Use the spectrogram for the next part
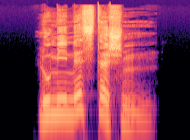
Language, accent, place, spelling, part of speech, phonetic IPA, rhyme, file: German, Germany, Berlin, luministischem, adjective, [lumiˈnɪstɪʃm̩], -ɪstɪʃm̩, De-luministischem.ogg
- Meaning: strong dative masculine/neuter singular of luministisch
